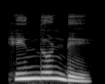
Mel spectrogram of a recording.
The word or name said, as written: ಹಿಂದೊಂಡೆ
